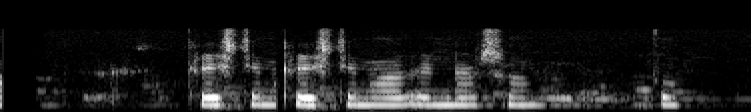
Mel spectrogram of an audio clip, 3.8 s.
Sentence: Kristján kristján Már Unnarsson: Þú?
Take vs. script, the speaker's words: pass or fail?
pass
